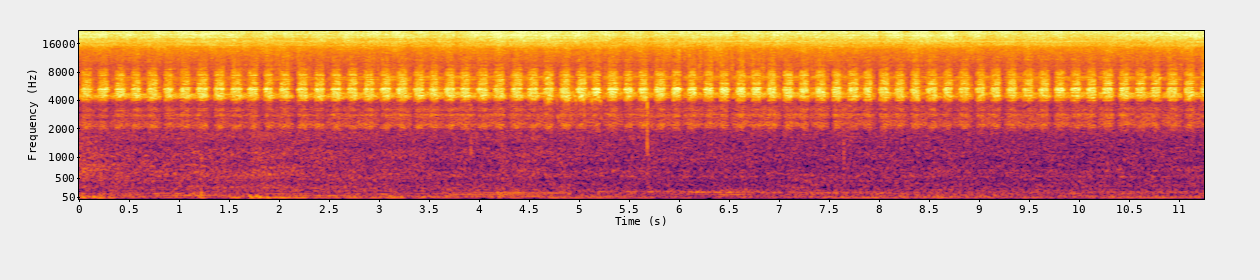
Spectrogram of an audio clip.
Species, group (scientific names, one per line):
Cicada orni
Cicadidae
